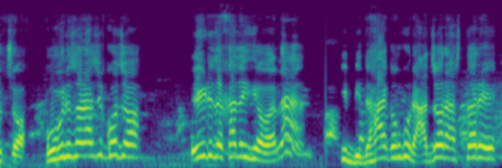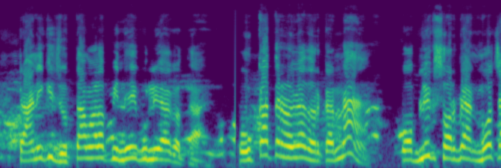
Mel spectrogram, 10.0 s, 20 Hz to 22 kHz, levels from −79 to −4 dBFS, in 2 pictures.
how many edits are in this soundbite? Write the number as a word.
two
